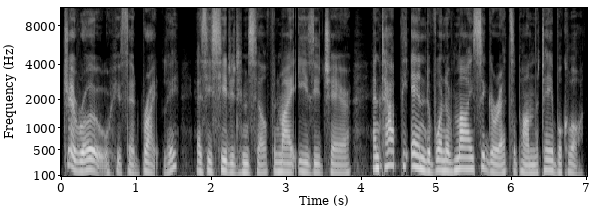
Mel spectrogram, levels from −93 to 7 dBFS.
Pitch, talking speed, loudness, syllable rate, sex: 145 Hz, 205 wpm, -18 LUFS, 5.7 syllables/s, female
